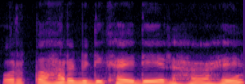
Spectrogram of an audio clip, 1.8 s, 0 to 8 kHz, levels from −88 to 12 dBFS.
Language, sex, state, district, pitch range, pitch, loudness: Hindi, male, Arunachal Pradesh, Longding, 150-165 Hz, 160 Hz, -14 LUFS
